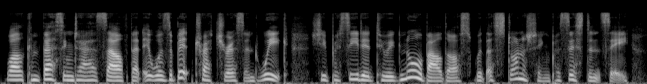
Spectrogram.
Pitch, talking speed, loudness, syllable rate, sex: 195 Hz, 185 wpm, -19 LUFS, 6.3 syllables/s, female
